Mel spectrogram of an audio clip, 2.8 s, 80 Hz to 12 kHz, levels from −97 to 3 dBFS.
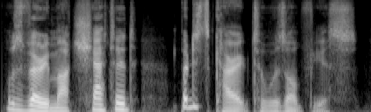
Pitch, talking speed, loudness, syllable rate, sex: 130 Hz, 215 wpm, -19 LUFS, 6.8 syllables/s, male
